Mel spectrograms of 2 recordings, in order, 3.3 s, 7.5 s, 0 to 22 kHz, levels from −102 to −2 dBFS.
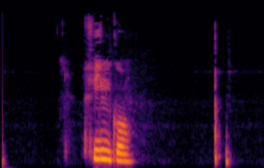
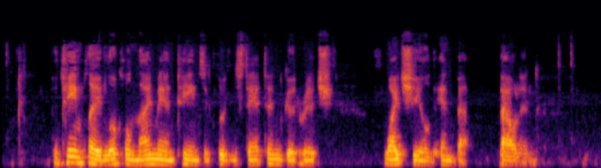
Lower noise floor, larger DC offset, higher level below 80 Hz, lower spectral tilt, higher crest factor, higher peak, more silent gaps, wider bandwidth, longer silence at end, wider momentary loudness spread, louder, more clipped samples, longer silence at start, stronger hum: first, -86 dBFS vs -71 dBFS; neither; second, -76 dBFS vs -62 dBFS; about the same, -7 dB/octave vs -7.5 dB/octave; about the same, 20 dB vs 18 dB; second, -14 dBFS vs -4 dBFS; neither; first, 14.5 kHz vs 7.4 kHz; second, 0.45 s vs 0.8 s; first, 21 LU vs 12 LU; second, -30 LUFS vs -21 LUFS; neither; first, 1.05 s vs 0.65 s; neither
